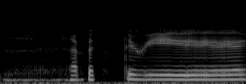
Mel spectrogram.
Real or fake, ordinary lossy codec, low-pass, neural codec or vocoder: fake; none; 5.4 kHz; autoencoder, 22.05 kHz, a latent of 192 numbers a frame, VITS, trained on many speakers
